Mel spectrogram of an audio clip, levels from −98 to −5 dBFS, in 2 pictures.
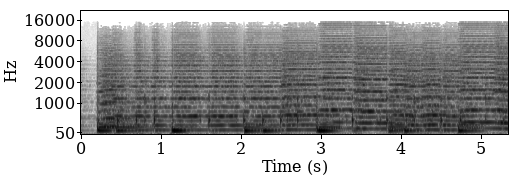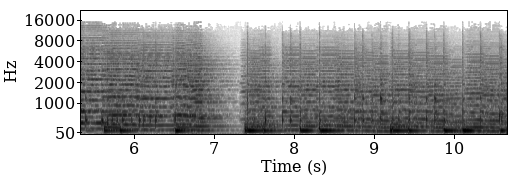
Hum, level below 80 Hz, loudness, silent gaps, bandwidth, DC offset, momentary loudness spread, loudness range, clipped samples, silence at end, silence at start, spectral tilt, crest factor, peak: none; -42 dBFS; -15 LUFS; none; 15 kHz; 0.2%; 5 LU; 1 LU; under 0.1%; 0 s; 0.2 s; -5.5 dB/octave; 14 dB; 0 dBFS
